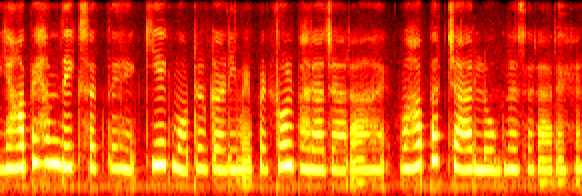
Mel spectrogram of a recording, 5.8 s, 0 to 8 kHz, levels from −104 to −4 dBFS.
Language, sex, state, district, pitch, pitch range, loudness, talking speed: Hindi, female, Uttar Pradesh, Muzaffarnagar, 300 Hz, 285-325 Hz, -18 LUFS, 245 wpm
